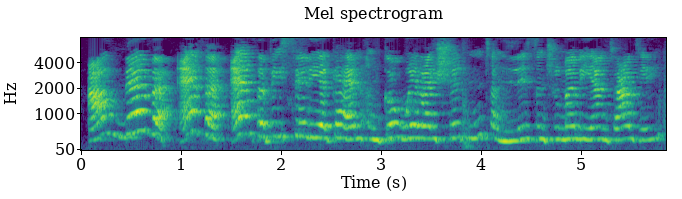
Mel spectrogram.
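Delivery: high, fast earnest pleading; a sorry little girl vowing; Goldilocks promising. Acted. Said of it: "said Goldilocks".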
